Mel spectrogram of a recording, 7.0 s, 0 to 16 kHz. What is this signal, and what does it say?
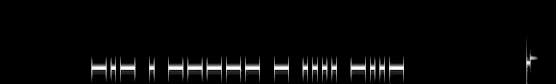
Morse code, heard as a keyed tone, about 20 wpm, 700 Hz. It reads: KE0THX
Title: USA Call Signs - 6 Characters - 3x Character Spacing - 20wpm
